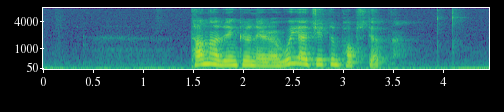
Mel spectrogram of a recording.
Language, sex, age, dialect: Faroese, female, 36-60, Norðurstreymoy/Eysturoy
